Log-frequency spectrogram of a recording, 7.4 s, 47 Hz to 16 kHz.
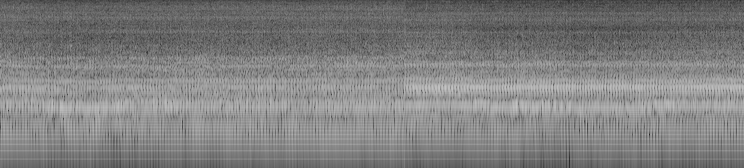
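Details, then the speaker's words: YADAO 3.5 HP two-stroke outboard, brand new, first run, 32:1 fuel mix on regular fuel, max 5000 rpm; steady high-speed buzz, even and unbroken, no knocks or misses; relatively quiet and healthy, though owner notes it seems to want to bog down. "I mean for the most part everything seems like it's good I mean it's a relatively quiet unit you know"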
